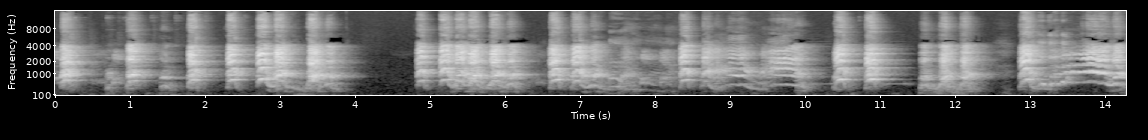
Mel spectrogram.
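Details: Young Siberian Husky puppy barking at a toy robot: bursts of short, high, harsh yaps in quick clusters, with a few pauses, ending in a longer whining yelp.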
